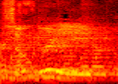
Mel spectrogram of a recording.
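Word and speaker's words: Brzozowy: Hey, batter number one, Sozzi. And if you can spell that out correctly, it's b r z o z o w y. Sozzi is the pronunciation we're given.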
